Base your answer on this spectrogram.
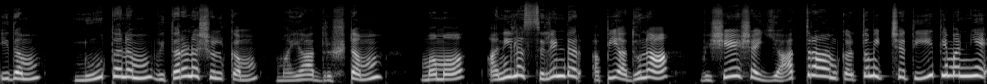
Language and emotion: Sanskrit, surprised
